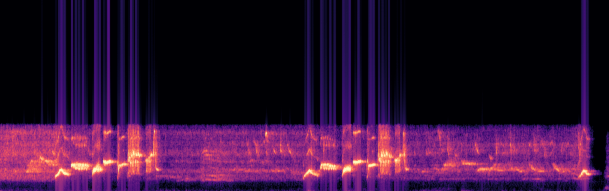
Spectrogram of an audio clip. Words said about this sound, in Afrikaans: die olyfluister. Olyfluisters is van die vir my een van die van die mees verruklike sangers.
